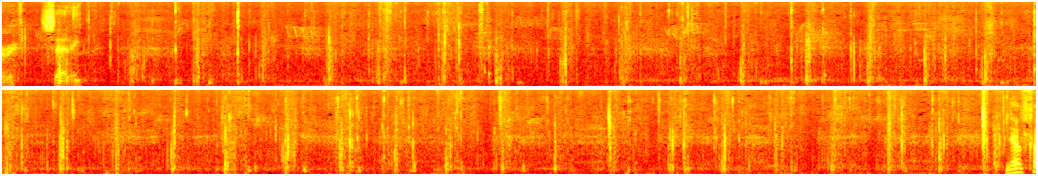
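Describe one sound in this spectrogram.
Footsteps crunch steadily along a dirt path with dry leaves underfoot.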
